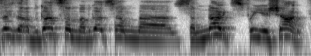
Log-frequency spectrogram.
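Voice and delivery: high-pitched, insistent caller; put-on phone voice, high; Paul Holmes. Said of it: "And he goes".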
